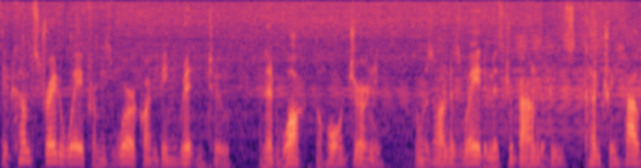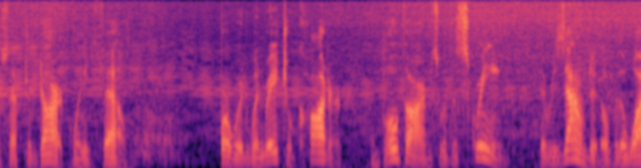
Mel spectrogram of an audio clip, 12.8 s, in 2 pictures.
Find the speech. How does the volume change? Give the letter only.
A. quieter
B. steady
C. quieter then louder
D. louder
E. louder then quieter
B.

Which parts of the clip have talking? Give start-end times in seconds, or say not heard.
0.0-7.7, 8.6-12.7.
